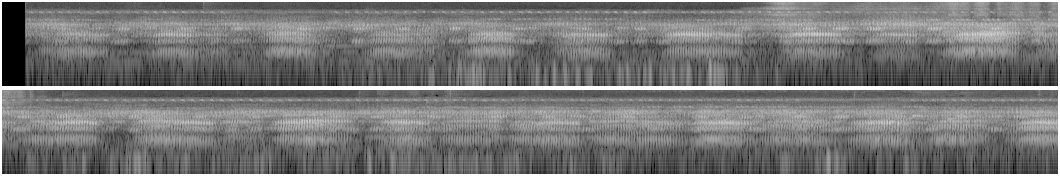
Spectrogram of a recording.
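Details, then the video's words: Frogs calling together in a dense chorus: pulsed, rasping croaks overlap steadily throughout, with a brief noisy burst near the middle and a faint high hiss behind. "Frog Calls | ব্যাঙের ডাক"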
